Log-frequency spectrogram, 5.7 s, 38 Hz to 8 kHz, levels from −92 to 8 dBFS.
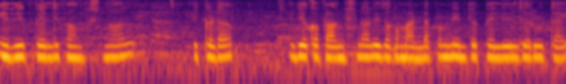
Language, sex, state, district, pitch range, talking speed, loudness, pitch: Telugu, female, Telangana, Nalgonda, 210-225 Hz, 150 wpm, -16 LUFS, 220 Hz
